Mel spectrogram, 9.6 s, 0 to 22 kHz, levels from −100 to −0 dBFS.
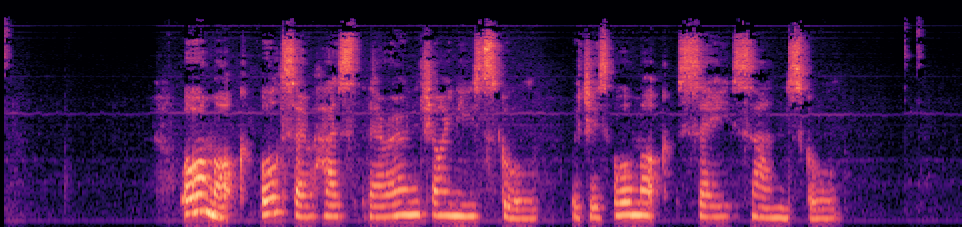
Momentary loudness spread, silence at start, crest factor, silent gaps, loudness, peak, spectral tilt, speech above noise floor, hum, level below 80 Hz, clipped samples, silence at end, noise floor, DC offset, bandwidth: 12 LU; 1.8 s; 18 dB; none; -19 LUFS; -2 dBFS; -4 dB/octave; 52 dB; none; -62 dBFS; under 0.1%; 1.25 s; -71 dBFS; under 0.1%; 15 kHz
